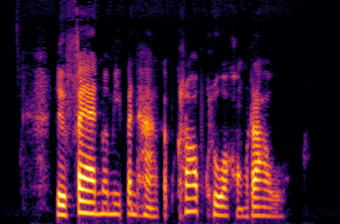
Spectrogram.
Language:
Thai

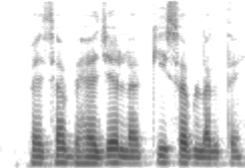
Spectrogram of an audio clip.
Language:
Maithili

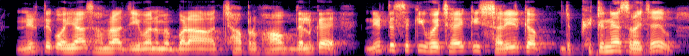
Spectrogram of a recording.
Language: Maithili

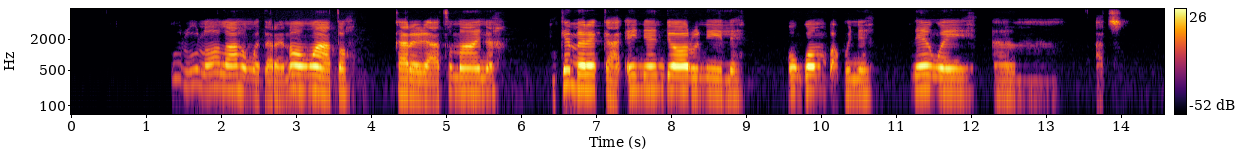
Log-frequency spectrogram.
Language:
Igbo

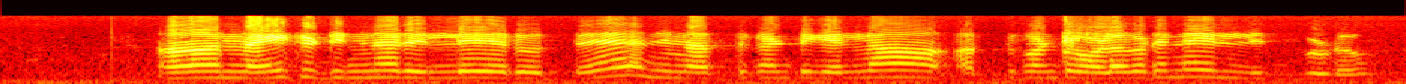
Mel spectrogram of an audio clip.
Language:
Kannada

